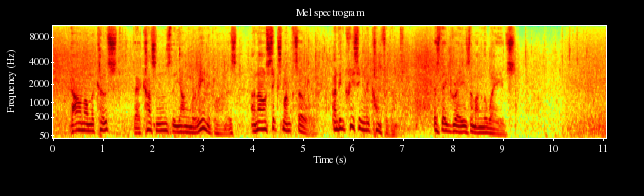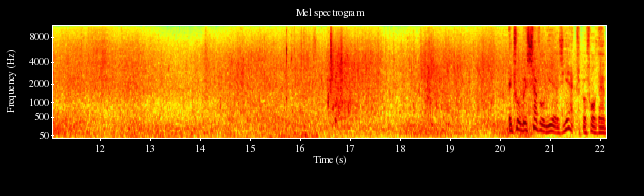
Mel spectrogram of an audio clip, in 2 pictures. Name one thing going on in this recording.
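Waves crash and surge over rocks.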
